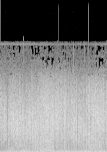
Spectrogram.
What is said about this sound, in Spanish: El tanque dispara.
